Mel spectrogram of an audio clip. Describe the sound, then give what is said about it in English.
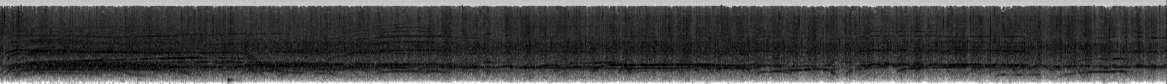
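Loud, sustained applause from a live comedy show audience welcoming a guest to the stage, mixed with enthusiastic whooping and cheering voices that hold steady throughout. “Please make an enormous Guilty Feminist woohooing noise and welcome to the stage the wonderful Sherin Khankan.”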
